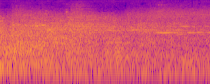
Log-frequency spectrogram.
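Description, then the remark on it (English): A loud, crunching crash as Howard is flung across a room and smashes through an apartment wall after an explosion, with debris rumbling on steadily for a couple of seconds. It is full, and no one speaks. “Howard shot across the room and smashed through the apartment wall.”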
